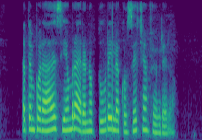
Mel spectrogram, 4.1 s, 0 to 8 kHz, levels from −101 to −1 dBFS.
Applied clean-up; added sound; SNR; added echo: none; none; none; none.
